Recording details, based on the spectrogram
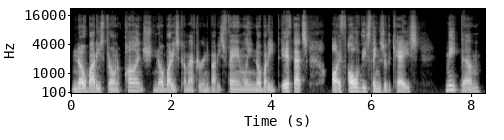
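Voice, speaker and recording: A man with a Southern US accent talking through his thoughts in a reflective solo show, animated, with folksy turns of phrase and sudden loud bursts. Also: medium pitch, normal speed, no echo, studio quality. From American South. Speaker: podcast host.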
